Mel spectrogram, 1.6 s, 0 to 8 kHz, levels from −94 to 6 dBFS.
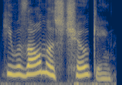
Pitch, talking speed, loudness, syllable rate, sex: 240 Hz, 145 wpm, -15 LUFS, 4.1 syllables/s, female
